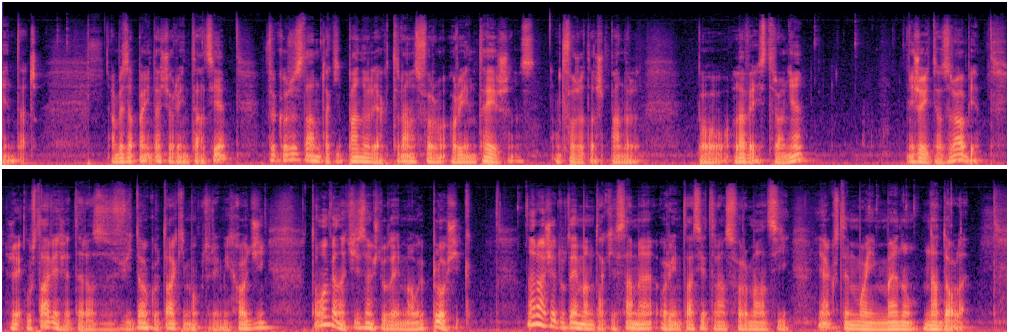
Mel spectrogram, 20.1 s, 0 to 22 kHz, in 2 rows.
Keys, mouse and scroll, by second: 0.4-5.0 drag, 5.9 t, 10.4 KP_1, 11.2 ctrl+KP_3.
